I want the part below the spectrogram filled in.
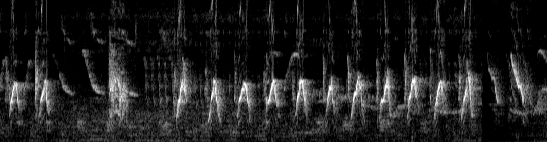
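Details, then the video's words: A juvenile bar-winged prinia learning its calls gives a fast series of high, sharp chirps, about three or four a second, sometimes slurred together. "Ciblek Remaja Belajar Bunyi"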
